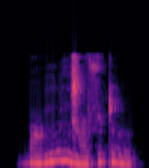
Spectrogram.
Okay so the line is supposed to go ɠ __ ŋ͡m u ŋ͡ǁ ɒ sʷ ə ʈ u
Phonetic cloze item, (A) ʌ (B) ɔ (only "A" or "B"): B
